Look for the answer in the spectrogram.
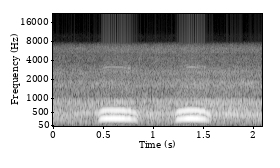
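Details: Great horned owl at the Presidio, San Francisco, 3 March 2019, via live camera: a pair of smooth, level hoots spaced under a second apart against a soft constant hiss.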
